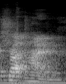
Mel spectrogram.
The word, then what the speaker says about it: Schottenheimer: Brian Schottenheimer.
